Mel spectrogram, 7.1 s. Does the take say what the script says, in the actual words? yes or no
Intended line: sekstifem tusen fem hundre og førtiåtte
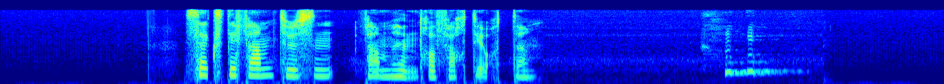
yes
